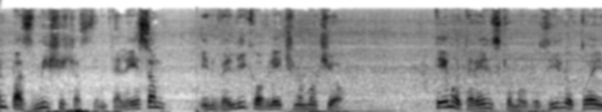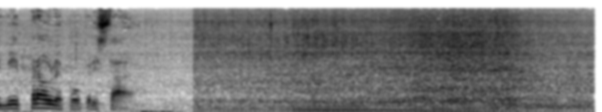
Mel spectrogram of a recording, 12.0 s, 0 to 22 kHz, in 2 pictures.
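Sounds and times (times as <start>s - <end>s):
truck engine driving past: 0.0s - 12.0s.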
